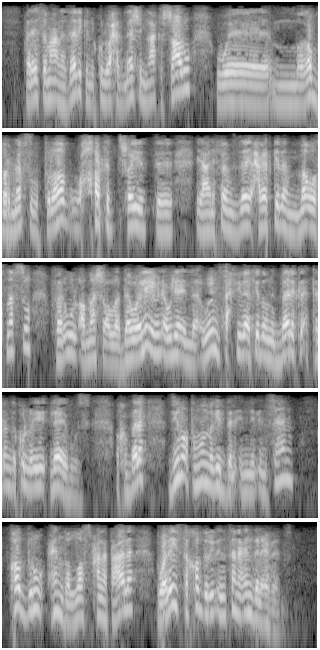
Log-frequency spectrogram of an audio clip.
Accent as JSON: {"language": "Arabic", "country": "Egypt", "said": "المثل البارد اللي عندنا في مصر"}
